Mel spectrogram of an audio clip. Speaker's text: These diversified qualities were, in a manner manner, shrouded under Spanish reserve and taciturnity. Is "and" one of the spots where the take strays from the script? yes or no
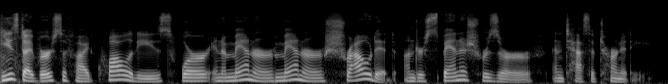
no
